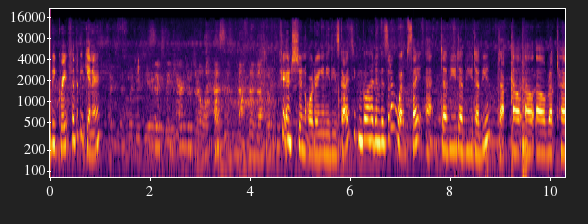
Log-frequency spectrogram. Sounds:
Speech

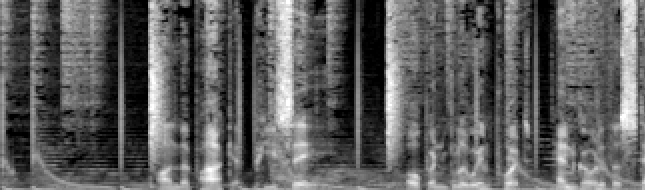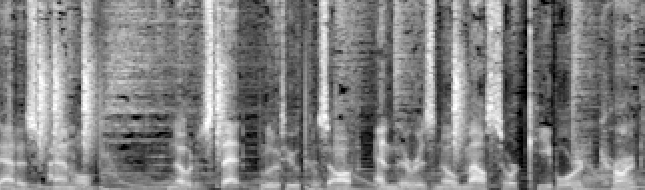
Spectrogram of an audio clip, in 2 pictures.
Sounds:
Speech, Music

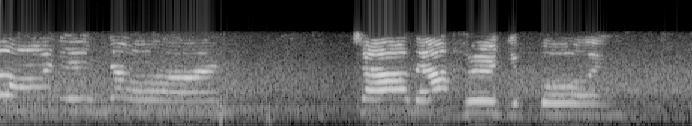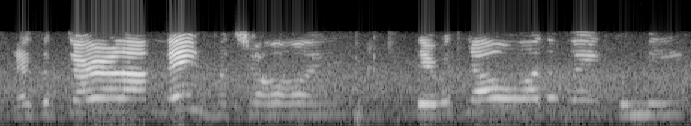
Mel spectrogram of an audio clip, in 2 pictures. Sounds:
Female singing

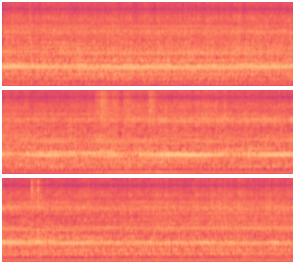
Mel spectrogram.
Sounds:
Tools

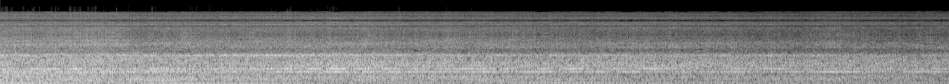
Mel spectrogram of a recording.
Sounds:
Engine, Vehicle

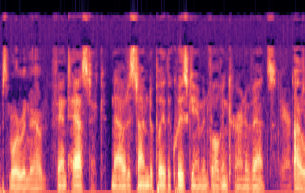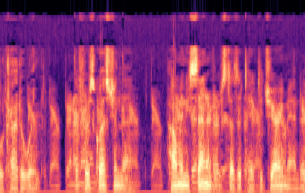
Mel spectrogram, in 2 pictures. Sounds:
Speech

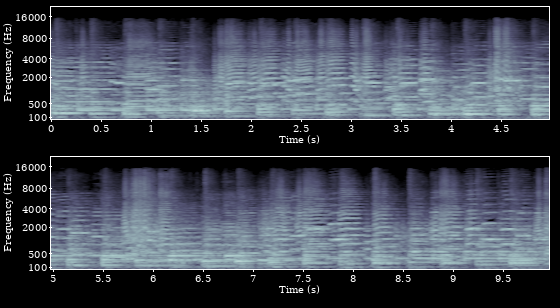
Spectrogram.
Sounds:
Music

